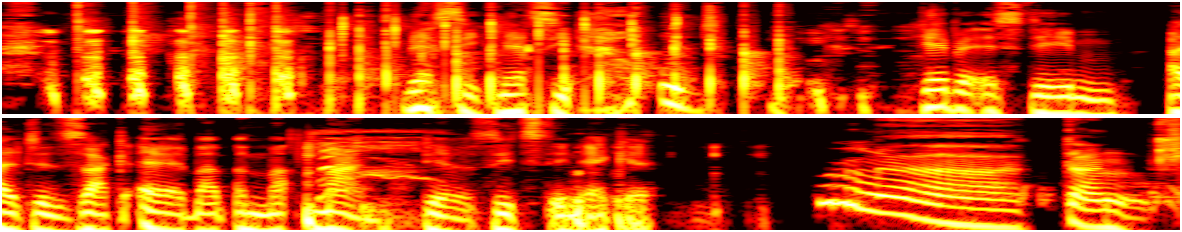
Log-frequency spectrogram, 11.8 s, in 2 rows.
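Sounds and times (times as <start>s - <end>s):
laughter: 0.0s - 5.1s, 7.3s - 9.7s
speech: 0.2s - 1.1s, 2.0s - 3.7s, 4.6s - 9.2s, 10.5s - 11.7s
hand clapping: 0.3s - 4.4s.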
